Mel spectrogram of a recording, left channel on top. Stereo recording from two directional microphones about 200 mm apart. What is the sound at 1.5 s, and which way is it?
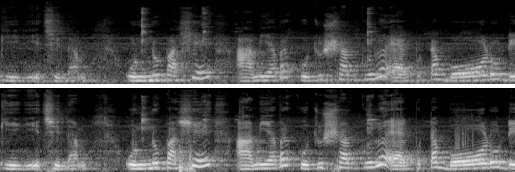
A woman's voice, 20° right (ahead or behind).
